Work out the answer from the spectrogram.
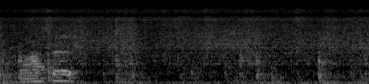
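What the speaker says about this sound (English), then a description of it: "now I'm going to add the rest of this scallion to the mix. I'm going to toss it, evenly toss it" Ginger pork and scallions sizzle and fry in a hot pan as they are tossed, a steady close crackle with a brief louder stirring burst near the start.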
